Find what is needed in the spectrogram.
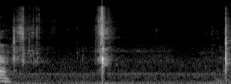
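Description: Stevens 320 12-gauge pump-action shotgun being handled at its slide-action release: a brief rustle, then one sharp click about a second in.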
